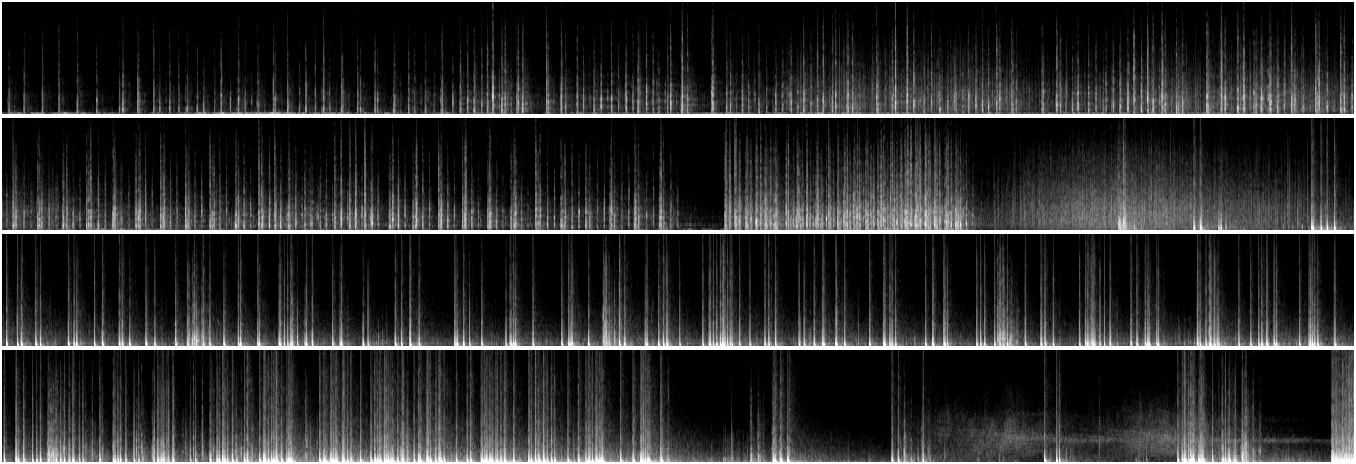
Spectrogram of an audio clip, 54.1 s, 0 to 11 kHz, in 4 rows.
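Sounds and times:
crackling hiss of fireworks stars: 0:21.3 - 0:32.2, 0:49.5 - 0:54.0.

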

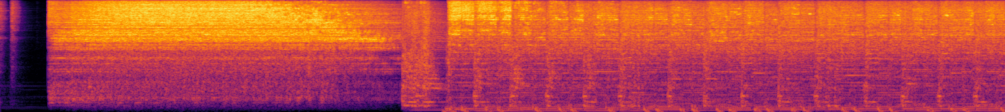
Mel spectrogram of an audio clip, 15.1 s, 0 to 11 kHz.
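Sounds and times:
drum kit played hard: 0:00.0 - 0:15.0
crashing cymbals: 0:00.7 - 0:15.0
rock music with heavy bass: 0:03.2 - 0:15.0.

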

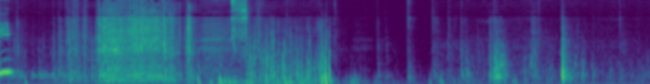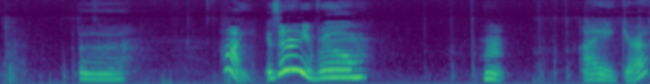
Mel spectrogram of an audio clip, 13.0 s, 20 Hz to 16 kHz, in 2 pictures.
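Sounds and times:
plush toy rustling and scraping: 0:00.4 - 0:03.7.

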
